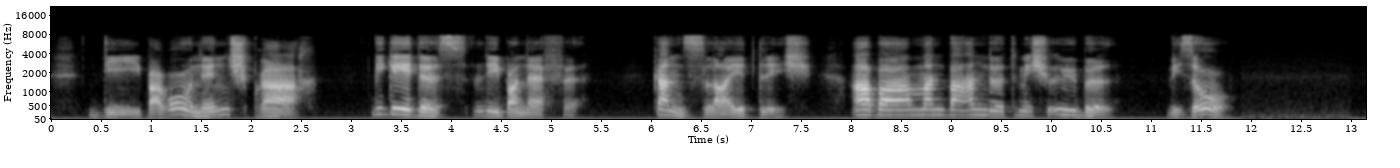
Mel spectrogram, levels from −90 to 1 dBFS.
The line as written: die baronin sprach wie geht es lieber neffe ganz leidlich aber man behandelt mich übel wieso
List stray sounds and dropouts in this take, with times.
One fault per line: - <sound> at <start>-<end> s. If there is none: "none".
none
